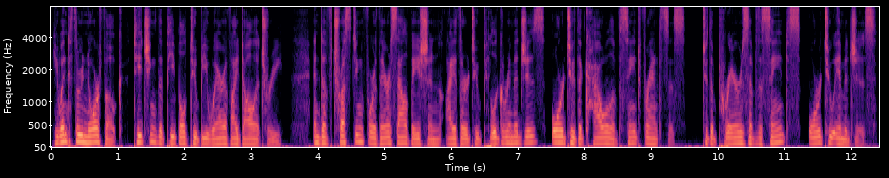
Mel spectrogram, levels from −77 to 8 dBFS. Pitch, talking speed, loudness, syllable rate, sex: 115 Hz, 175 wpm, -18 LUFS, 4.8 syllables/s, male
